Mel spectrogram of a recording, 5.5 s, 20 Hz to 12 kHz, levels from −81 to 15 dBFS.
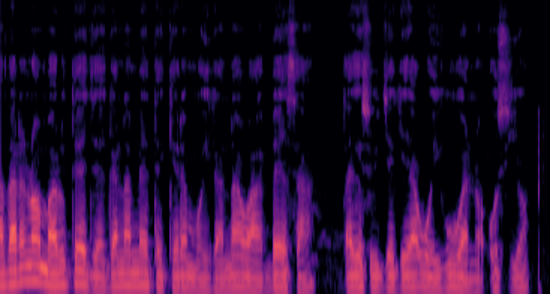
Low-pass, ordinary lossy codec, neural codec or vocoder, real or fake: none; none; none; real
